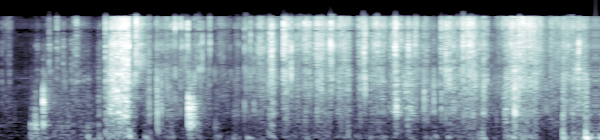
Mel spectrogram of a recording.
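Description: Trading card packaging crinkling and tearing as a Bowman Draft box and its foil packs are unwrapped and handled: a dense run of crackles with louder rips about a second in, near two seconds and near five seconds.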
